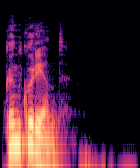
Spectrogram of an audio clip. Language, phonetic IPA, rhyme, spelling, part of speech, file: Russian, [kənkʊˈrʲent], -ent, конкурент, noun, Ru-конкурент.ogg
- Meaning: competitor, rival (person against whom one is competing)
